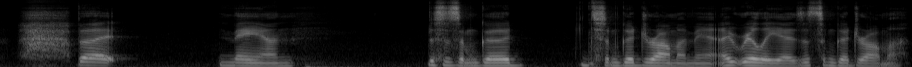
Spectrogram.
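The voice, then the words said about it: Strained, fading voice. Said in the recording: “My voice is going out here.”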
